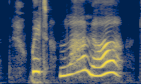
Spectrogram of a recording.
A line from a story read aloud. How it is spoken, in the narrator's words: Gemma cried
